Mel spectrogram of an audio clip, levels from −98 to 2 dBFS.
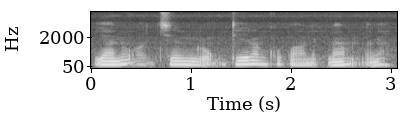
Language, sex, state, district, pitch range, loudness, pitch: Garo, male, Meghalaya, West Garo Hills, 120-145 Hz, -15 LUFS, 135 Hz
